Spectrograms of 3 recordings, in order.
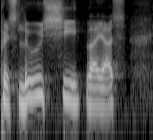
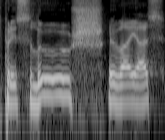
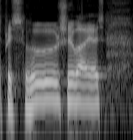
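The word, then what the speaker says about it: прислушиваясь: It's not sh, it's not prislushivayas, it's prislushivayas, like this, prislushivayas, like sh. See what I mean?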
